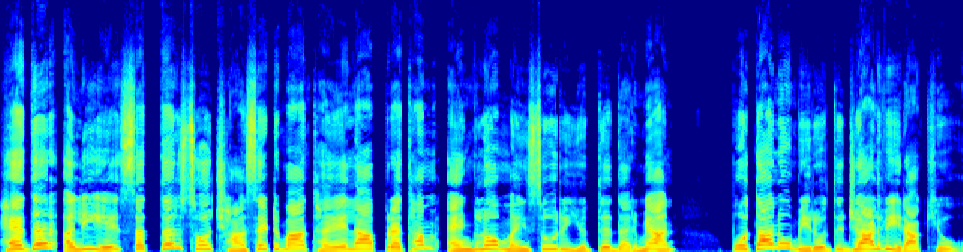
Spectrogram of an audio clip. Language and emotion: Gujarati, neutral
